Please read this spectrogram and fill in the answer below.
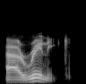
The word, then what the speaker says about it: irenic: Irenic. I-R-E-N-I-C is pronounced irenic.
